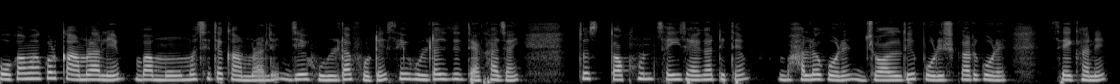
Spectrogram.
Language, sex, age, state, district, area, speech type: Bengali, female, 18-30, West Bengal, North 24 Parganas, rural, spontaneous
